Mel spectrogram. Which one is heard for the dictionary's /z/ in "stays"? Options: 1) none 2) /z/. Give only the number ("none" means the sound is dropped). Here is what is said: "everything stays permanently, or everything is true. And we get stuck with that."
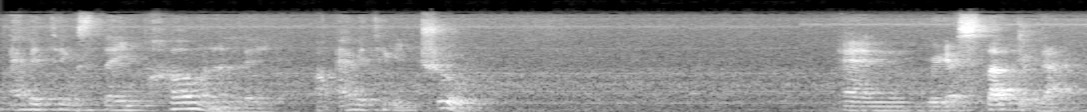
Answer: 1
